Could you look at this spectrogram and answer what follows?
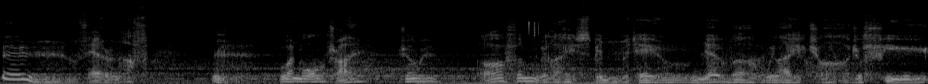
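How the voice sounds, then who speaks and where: A man talks very slowly in a put-on character voice. There is clear echo and loud background noise. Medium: game stream. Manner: languid, condescending.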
